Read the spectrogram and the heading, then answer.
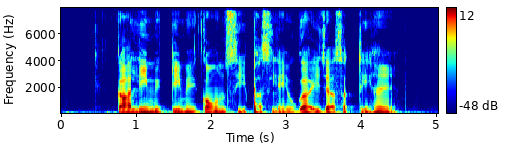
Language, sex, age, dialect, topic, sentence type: Hindi, male, 31-35, Marwari Dhudhari, agriculture, question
